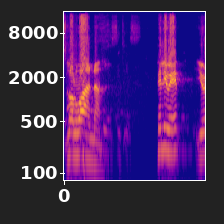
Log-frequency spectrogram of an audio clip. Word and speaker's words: Lolwana: on stage Professor Peliwe Lolwa. Please give her a round of applause. Peliwe, I'm sorry, I said your surname wrong. It's Lolwana.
